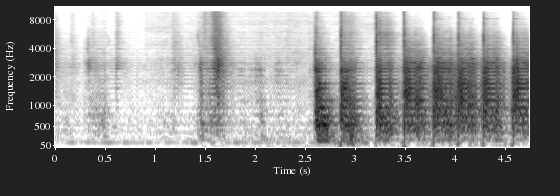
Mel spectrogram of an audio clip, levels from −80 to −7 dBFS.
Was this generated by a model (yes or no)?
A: yes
